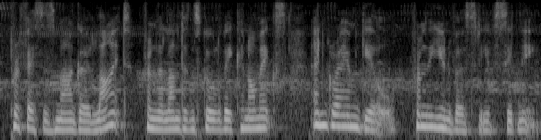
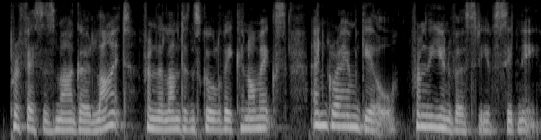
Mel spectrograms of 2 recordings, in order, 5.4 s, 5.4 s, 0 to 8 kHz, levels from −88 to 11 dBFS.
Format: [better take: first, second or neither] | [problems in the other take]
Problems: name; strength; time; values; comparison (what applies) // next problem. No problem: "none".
second | background sound (Bird vocalization, bird call, bird song); 19 dB below the speech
